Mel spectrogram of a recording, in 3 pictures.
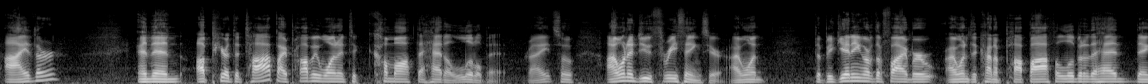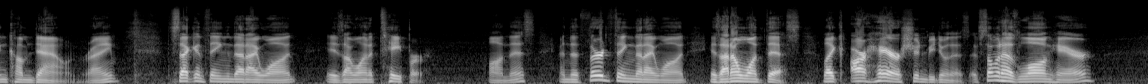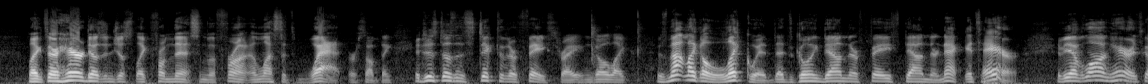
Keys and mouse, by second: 13.6 ctrl+alt+Num_Lock, 13.7 ctrl+alt+right click, 18.5-20.4 right drag, 20.4 click, 21.2 right click, 21.8-23.1 drag, 23.1 right click, 25.3 alt+right click.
